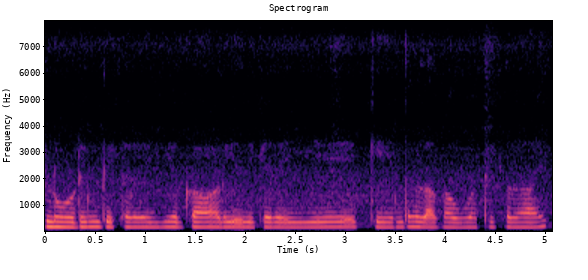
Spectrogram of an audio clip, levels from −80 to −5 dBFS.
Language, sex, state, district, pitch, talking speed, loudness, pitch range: Hindi, female, Bihar, Sitamarhi, 180 Hz, 165 wpm, -34 LUFS, 180-185 Hz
